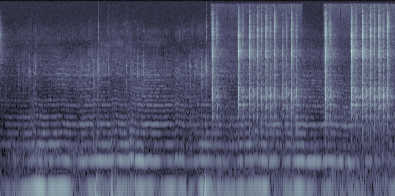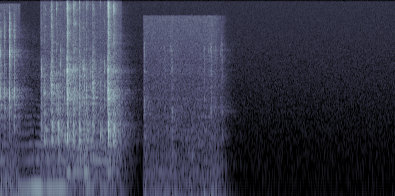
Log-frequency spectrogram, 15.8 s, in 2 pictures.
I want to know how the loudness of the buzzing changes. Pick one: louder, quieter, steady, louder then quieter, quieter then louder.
quieter.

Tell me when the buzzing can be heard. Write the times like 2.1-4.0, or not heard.
0.0-10.3.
